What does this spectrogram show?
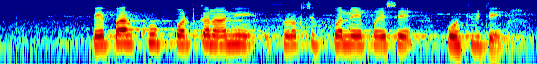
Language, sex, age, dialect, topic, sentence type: Marathi, male, 25-30, Northern Konkan, banking, statement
